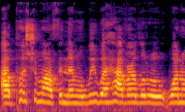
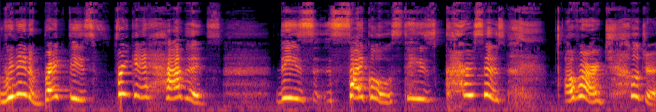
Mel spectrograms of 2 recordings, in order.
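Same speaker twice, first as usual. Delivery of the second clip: tearful, pitched-up voice, crying through the words; 7 semitones higher than usual. A parent speaking to listeners addressed as y'all, crying. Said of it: "I'm gonna tell y'all why I'm crying".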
